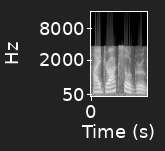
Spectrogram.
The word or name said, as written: hydroxyl group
